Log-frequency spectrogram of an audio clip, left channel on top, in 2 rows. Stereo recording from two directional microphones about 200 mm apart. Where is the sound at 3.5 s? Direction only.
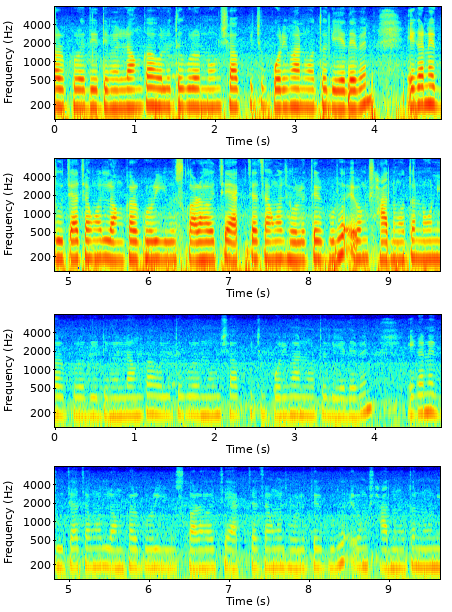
45° left (ahead or behind).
